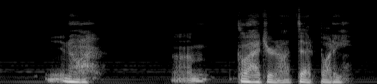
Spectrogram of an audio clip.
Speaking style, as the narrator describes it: I said to him in a shaky voice

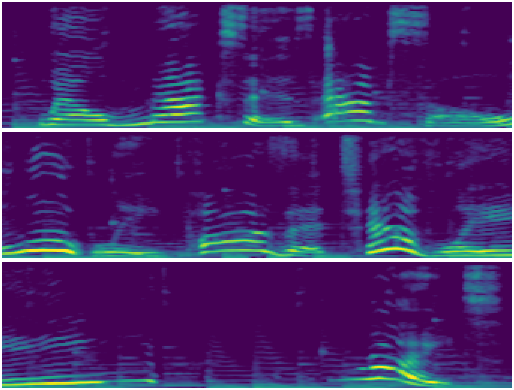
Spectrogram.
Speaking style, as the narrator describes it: The Grinch shouted

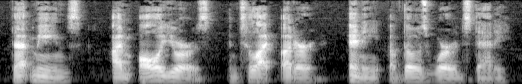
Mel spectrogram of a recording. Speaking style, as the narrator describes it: added quietly

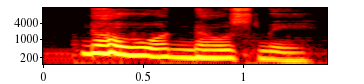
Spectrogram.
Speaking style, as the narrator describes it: she sighed

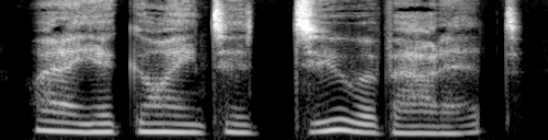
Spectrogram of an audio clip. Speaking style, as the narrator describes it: She breathed

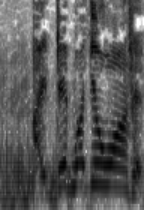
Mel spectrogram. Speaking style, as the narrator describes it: Kendra shouted at them

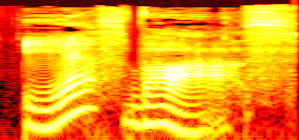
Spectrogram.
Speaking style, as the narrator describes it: had purred

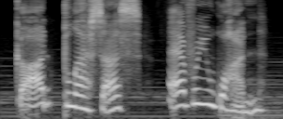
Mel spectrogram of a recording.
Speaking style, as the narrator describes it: exclaimed in a frail voice

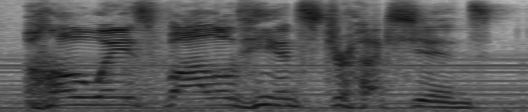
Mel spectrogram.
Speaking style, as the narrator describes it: laughed the one with the shovel

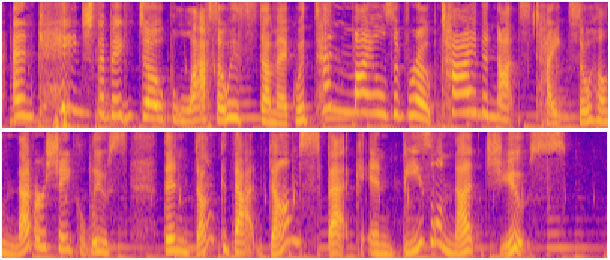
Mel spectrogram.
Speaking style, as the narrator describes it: shouted

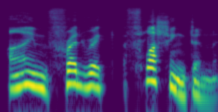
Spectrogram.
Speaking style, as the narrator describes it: he stammered

